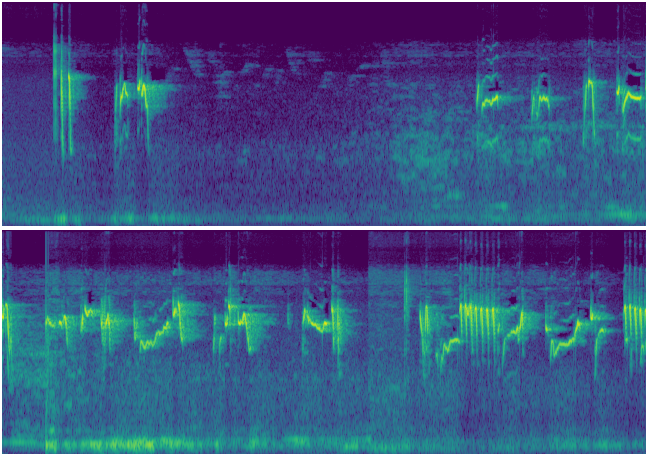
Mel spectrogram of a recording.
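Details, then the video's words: Ashy tailorbird singing vigorously for a songbird training track: two brief whistled notes, a pause, then a fast run of sharp, buzzy chirps and upslurred whistles, with a faint low rumble beneath. "MASTERAN BURUNG PRENJAK KEPALA MERAH"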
